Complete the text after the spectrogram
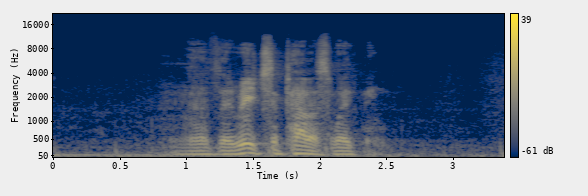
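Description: A man speaks quietly and earnestly, close by.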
